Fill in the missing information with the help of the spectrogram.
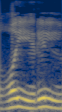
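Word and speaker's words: غَيْرِ: ya, ghairil maghdubi ya, perlu diperhatikan bukan G, bukan huruf G ya, bukan ga, tapi gha. Jadi kalau ga itu dia makhrajnya dari lidah. Ya, tapi kalau huruf ghain itu dari bagian tenggorokan ya. Jadi gha.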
